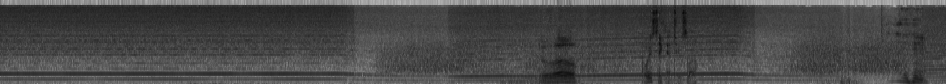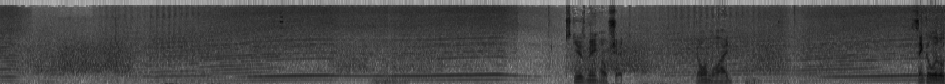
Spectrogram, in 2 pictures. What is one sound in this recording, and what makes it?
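A small kart engine buzzes steadily, its pitch dropping and rising as it slows for corners and speeds up again.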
